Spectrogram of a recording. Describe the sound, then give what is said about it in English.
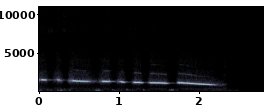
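Someone whistles the catchy hook of a pop song, a string of short clipped notes drifting gently downward and ending on a longer held note that slides lower before stopping. “Did this come out after that one song with the whistle hook?”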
